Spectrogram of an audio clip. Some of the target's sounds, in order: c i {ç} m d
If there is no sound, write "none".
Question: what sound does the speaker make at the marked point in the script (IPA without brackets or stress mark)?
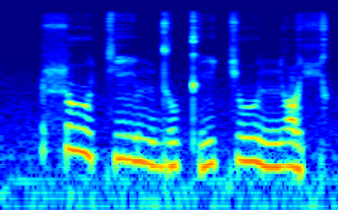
none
